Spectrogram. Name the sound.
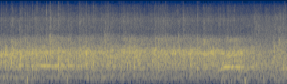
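audience clapping hands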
